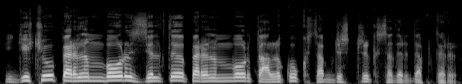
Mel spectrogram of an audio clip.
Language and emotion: Kashmiri, neutral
